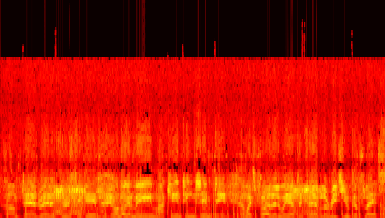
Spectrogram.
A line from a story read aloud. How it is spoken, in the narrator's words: tired, dusty, and hungry, Lefty Chance grumbled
